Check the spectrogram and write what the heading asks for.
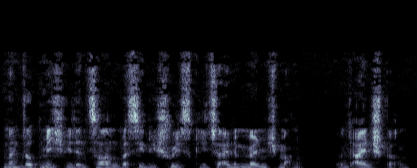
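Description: A man voicing a despairing young tsarevich who mourns in a sighing lament, with a low, husky voice. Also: little pitch movement, brisk.

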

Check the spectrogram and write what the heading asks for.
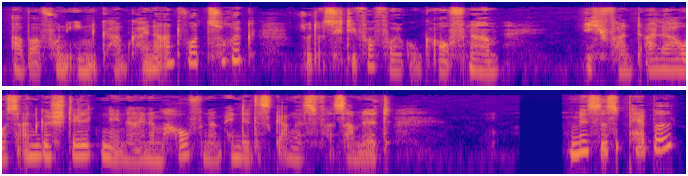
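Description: A woman reading a ghost story aloud, often half-whispered, slow and hushed. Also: on the low side, gravelly, slightly rough. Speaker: audiobook reader. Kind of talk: scripted narration of a ghost story.

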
